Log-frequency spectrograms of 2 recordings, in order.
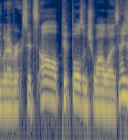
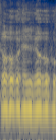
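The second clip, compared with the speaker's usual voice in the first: pet dog's voice, simple; 2 semitones lower than usual. Retelling how a passing dog was greeted: voicing the dog Monkey. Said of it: "and Monkey's like".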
